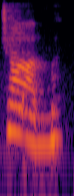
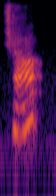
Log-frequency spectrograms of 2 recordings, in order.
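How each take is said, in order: First: The word begins with j and ends with b. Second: The word begins with ch and ends with p. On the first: The speaker calls it right. "you have to pronounce it like a B" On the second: The speaker calls it wrong. "instead of just chop"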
